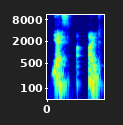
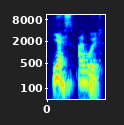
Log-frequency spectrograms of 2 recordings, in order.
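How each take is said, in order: First: The word 'would' is contracted to 'I'd'. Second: The word 'would' is said in full. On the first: The speaker calls it wrong. "We don't say I'd. ... No, not good" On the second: The speaker calls it right. "We need to say the whole word"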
